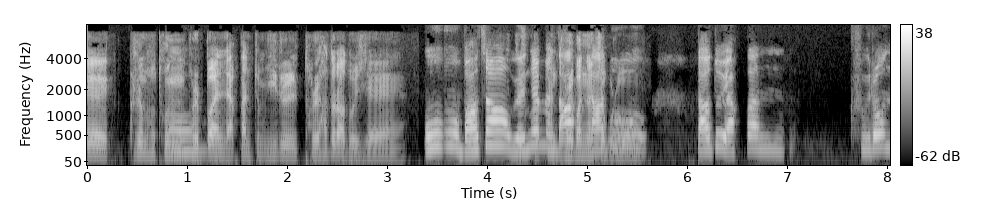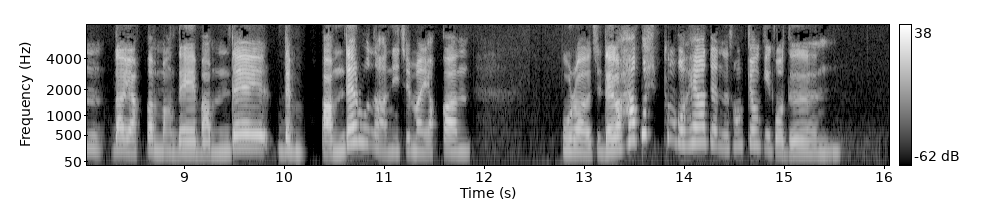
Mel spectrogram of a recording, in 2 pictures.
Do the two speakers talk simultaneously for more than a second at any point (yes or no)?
yes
